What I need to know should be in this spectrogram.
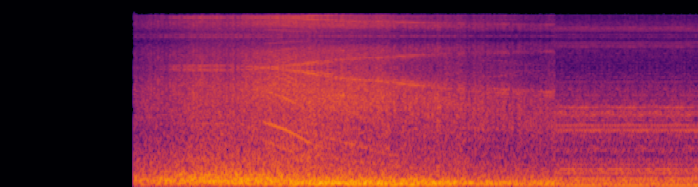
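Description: A deep explosion booms and rumbles.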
